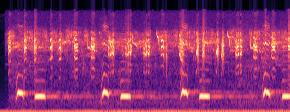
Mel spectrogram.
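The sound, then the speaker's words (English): A cuckoo gives its two-note call four times at an even, unhurried rhythm, clear and fairly loud, while other birds chirp and twitter at a higher pitch behind it. “But before I bring Tom back in, let's have a listen to the cuckoo.”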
